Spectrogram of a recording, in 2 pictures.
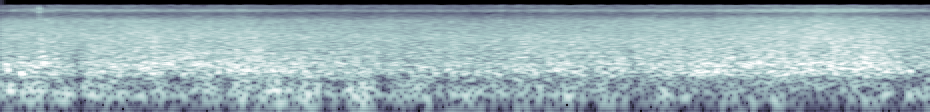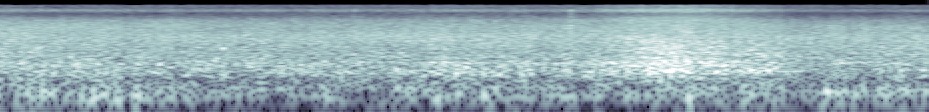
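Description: Small ocean waves breaking and washing up on a sandy beach, a steady surf wash that swells about four seconds in and again near the end as waves break.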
